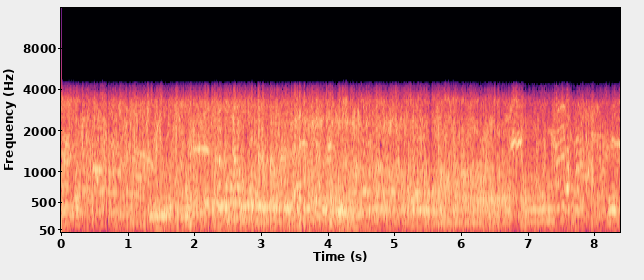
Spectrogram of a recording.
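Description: A stunt car's engine running, its pitch rising and falling as the car drives across the track. Voices of a crowd are mixed in.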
